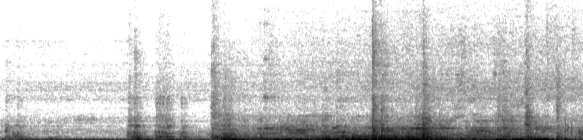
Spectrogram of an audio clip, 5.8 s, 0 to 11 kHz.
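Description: Cab-side running sound inside a Keihan 7200-series electric train. A few clicks and knocks come first, then from about two seconds in a loud low rumble swells, with a faint steady whine over it, and drops back sharply just before the end.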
